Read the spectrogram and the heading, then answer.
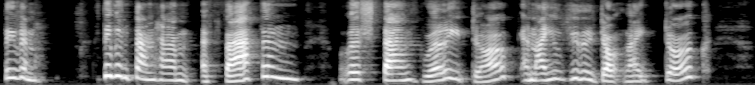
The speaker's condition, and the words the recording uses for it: Deafness. It's not a British accent, I wish.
